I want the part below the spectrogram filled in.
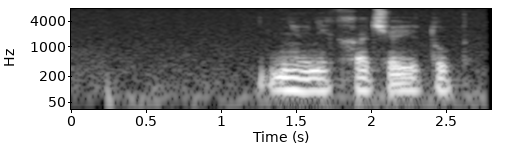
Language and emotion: Russian, neutral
